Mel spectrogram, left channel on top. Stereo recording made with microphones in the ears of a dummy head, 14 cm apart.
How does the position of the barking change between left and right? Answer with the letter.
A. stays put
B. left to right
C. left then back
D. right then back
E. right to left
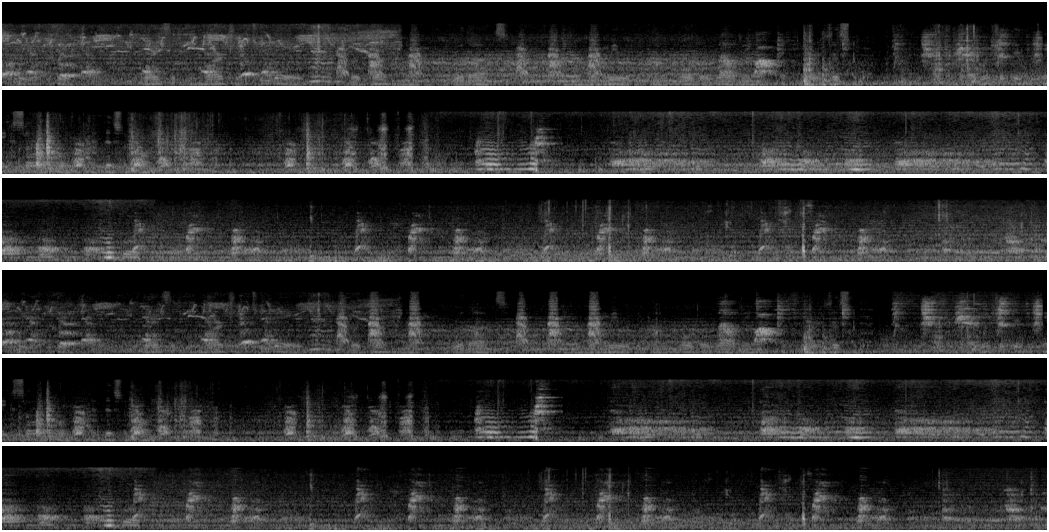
A.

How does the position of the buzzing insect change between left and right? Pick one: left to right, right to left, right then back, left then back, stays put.
right then back.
